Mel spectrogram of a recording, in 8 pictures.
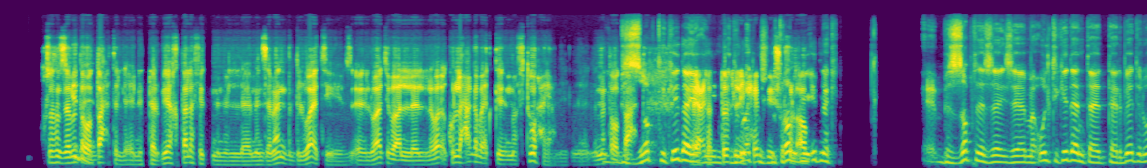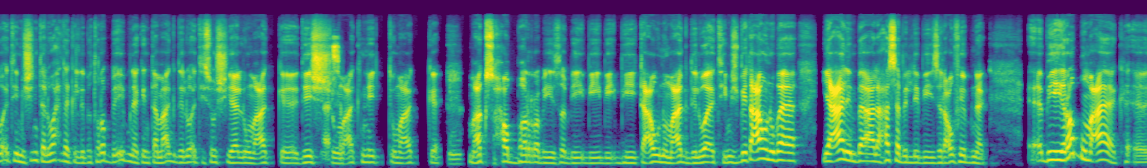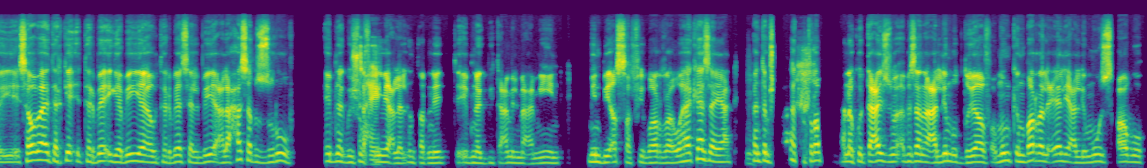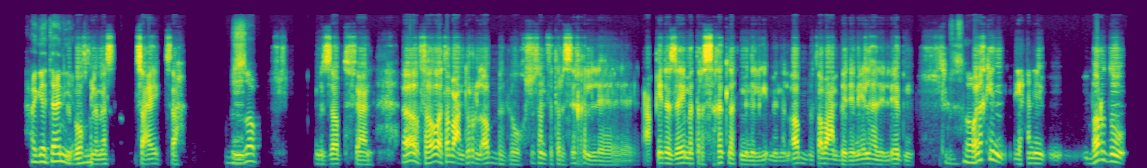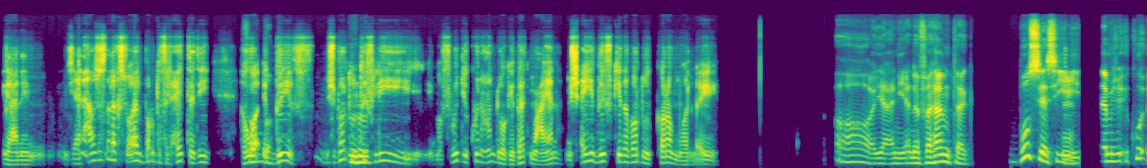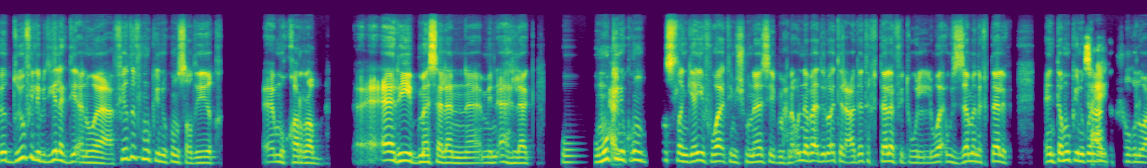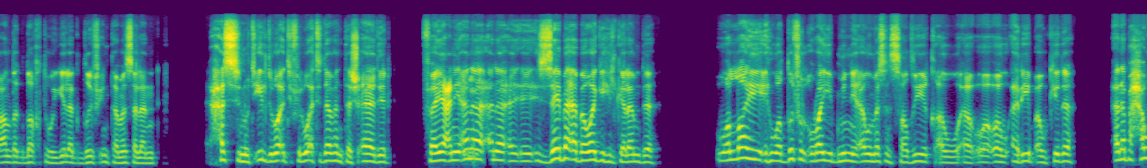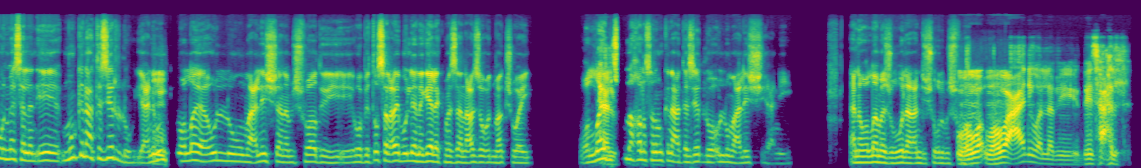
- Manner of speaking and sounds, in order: tapping; in English: "Social"; in English: "الInternet"; unintelligible speech; unintelligible speech; unintelligible speech; laughing while speaking: "بيزعل؟"
- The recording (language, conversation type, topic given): Arabic, podcast, إيه معنى الضيافة بالنسبالكوا؟
- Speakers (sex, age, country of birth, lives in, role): male, 30-34, Egypt, Portugal, host; male, 50-54, Egypt, Egypt, guest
